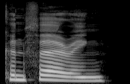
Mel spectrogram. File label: conferring, gb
